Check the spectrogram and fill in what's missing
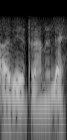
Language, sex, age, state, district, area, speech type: Malayalam, male, 45-60, Kerala, Palakkad, rural, conversation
